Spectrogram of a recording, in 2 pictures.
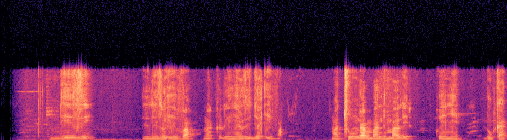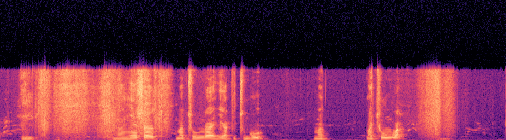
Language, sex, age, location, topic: Swahili, male, 25-35, Nakuru, agriculture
